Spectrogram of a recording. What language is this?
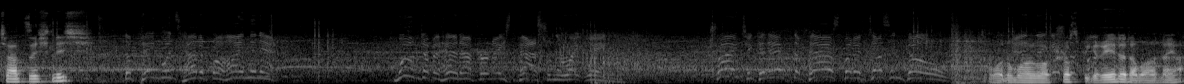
German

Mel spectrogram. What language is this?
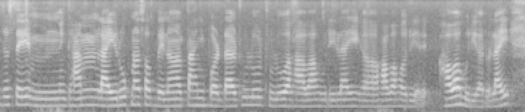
Nepali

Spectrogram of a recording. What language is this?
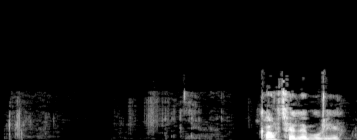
Georgian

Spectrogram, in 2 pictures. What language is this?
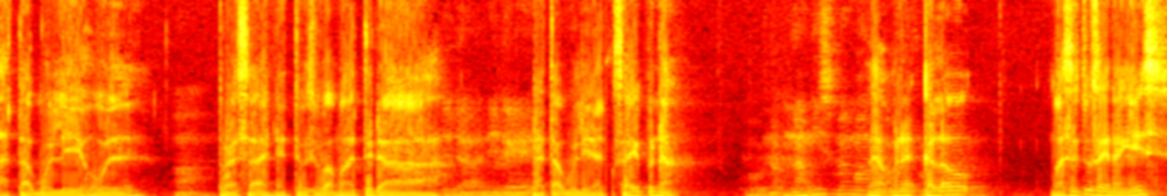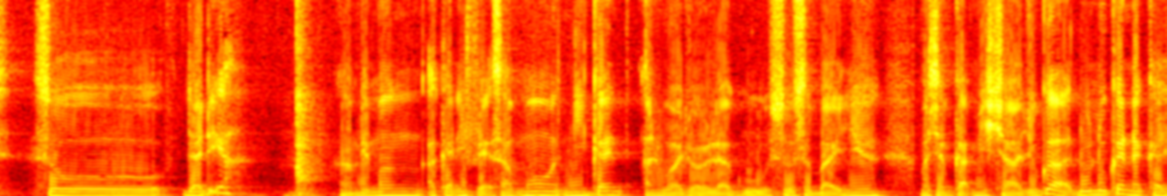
Malay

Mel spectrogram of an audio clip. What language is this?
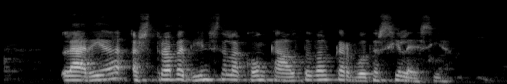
Catalan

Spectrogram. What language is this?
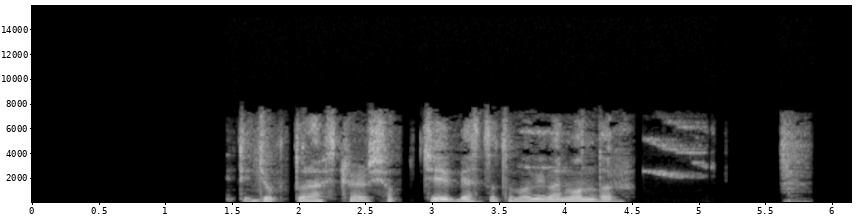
Bangla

